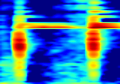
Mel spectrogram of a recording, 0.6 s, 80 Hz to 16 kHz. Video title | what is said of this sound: Mayan Mountain Jadite Jade & Honduran Black Matrix Opal Tucson Gem Show 2022 Red Lion Gem Show | the jade makes a like a metallic sound when you tap on it different from the other stones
